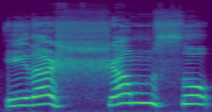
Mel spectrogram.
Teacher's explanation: یعنی الف اور لام کو نہ پڑھ کر بلکہ بعد والے حرف سے ملا کر پڑھیے، کیونکہ نہ الف پڑھا جائے گا اور نہ ہی لام پڑھا جائے گا۔ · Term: ادغام شمسی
